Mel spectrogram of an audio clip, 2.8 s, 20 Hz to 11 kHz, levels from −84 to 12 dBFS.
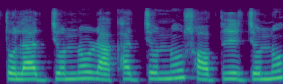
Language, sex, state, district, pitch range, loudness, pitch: Bengali, female, West Bengal, Kolkata, 220-240 Hz, -20 LUFS, 230 Hz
